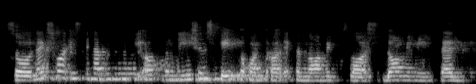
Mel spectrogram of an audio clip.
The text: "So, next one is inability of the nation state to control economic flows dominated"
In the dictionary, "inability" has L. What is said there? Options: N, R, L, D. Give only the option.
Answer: N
